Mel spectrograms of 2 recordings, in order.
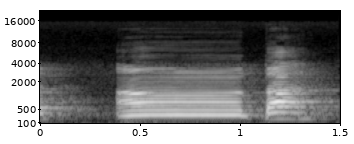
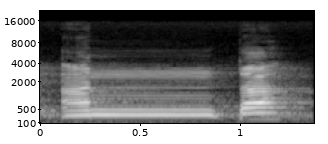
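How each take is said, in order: First: The n is hidden, sounded through the nose. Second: The n is fully sounded, not hidden. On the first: The n has no vowel and the next letter triggers hiding. "इख्फा मतलब हम आवाज़ को छुपा कर निकाल रहे हैं" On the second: The letter carries a doubling mark. "अगर यहाँ पर इसके ऊपर तशदीद साइन होता तो हम पढ़ते"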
